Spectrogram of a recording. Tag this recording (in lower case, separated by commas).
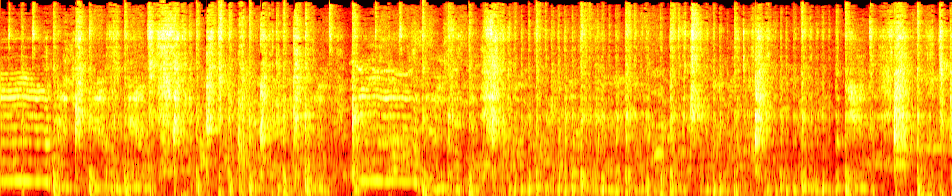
beatboxing, music, hip hop music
